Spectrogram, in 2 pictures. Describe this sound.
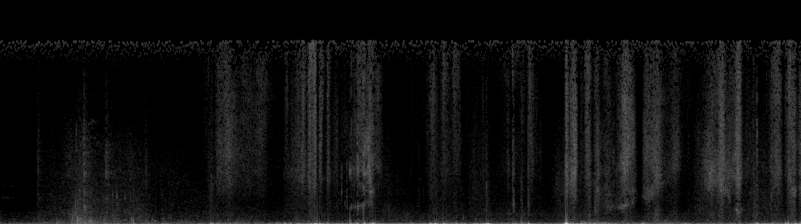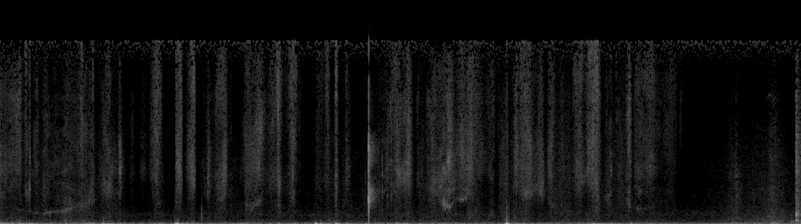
hands rubbing skin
